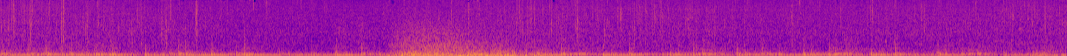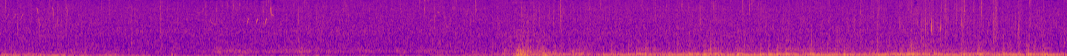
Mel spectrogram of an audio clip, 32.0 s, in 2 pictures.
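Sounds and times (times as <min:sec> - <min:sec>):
heavy rain: 0:00.0 - 0:32.0
low thunder rumbling: 0:03.1 - 0:20.7, 0:23.2 - 0:32.0
loud thunderclap: 0:05.4 - 0:10.5, 0:23.6 - 0:26.0.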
